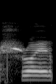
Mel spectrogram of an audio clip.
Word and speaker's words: শ্রেয়: নিচে রফলা থাকলে এটা শ্রয়ের মতো উচ্চারণ হয়, শ্র শ্র এইভাবে। ছয়ের নিচে রফলা থাকলে সেটা শ্রয়ের মতো উচ্চারণ হয়, শ্র, সেজন্য শ্রেয় উচ্চারণ করেছি, শ্রেয়োন্যত শ্রেয়োন্যত।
